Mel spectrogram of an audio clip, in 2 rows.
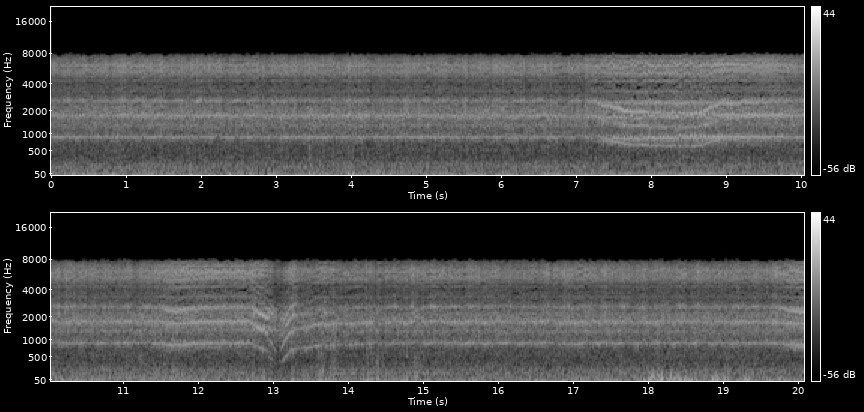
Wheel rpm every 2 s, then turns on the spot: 230, 230, 230, 230, 210, 230, 190, 230, 230, 230.
none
